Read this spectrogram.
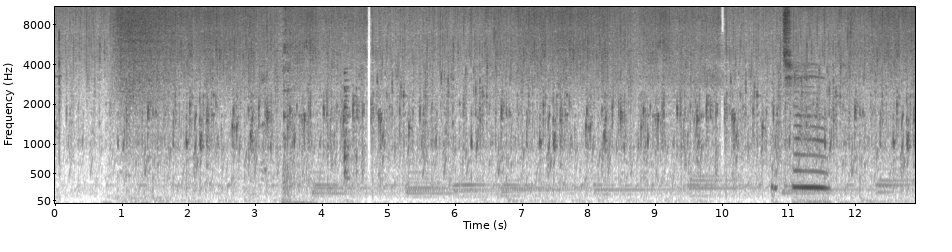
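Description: Fries bubble and crackle in hot oil.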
